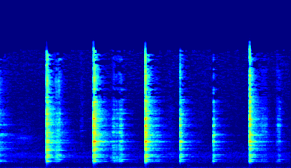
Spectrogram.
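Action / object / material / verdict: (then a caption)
tap / stainless steel hip flask / stainless steel / none. A small, hollow, flat stainless steel hip flask, held up in the hand, is tapped with the metal tip of a small screwdriver; its fill level is unknown. Six sharp, bright metallic ticks come at an uneven pace, some followed by a softer echoing tap, and each dies away quickly with only a brief high ring.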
